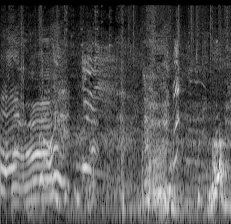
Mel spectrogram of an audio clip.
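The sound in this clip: Excited small dogs whimper and yip in high, wavering cries while tangled in their leashes, with people talking over them.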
